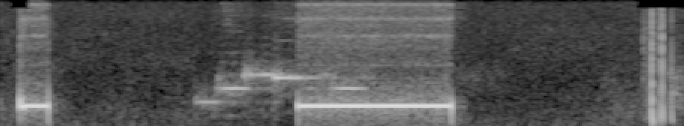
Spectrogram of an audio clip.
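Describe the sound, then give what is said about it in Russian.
Telephone tones sound as an office call is transferred to the accounting department. A short beep comes first, then a few stepped tones at different pitches, then an even steady tone about a second long. A brief cluster of clicks follows. “Сейчас, секундочку, я вас соединю с бухгалтерией.”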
